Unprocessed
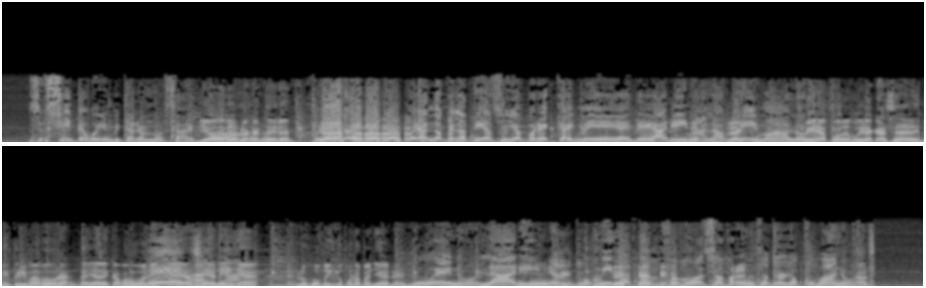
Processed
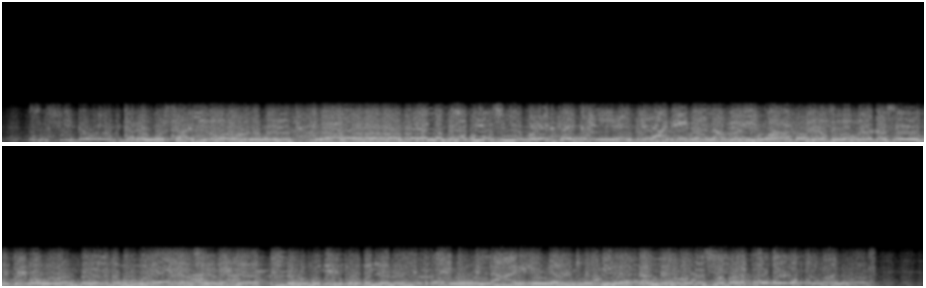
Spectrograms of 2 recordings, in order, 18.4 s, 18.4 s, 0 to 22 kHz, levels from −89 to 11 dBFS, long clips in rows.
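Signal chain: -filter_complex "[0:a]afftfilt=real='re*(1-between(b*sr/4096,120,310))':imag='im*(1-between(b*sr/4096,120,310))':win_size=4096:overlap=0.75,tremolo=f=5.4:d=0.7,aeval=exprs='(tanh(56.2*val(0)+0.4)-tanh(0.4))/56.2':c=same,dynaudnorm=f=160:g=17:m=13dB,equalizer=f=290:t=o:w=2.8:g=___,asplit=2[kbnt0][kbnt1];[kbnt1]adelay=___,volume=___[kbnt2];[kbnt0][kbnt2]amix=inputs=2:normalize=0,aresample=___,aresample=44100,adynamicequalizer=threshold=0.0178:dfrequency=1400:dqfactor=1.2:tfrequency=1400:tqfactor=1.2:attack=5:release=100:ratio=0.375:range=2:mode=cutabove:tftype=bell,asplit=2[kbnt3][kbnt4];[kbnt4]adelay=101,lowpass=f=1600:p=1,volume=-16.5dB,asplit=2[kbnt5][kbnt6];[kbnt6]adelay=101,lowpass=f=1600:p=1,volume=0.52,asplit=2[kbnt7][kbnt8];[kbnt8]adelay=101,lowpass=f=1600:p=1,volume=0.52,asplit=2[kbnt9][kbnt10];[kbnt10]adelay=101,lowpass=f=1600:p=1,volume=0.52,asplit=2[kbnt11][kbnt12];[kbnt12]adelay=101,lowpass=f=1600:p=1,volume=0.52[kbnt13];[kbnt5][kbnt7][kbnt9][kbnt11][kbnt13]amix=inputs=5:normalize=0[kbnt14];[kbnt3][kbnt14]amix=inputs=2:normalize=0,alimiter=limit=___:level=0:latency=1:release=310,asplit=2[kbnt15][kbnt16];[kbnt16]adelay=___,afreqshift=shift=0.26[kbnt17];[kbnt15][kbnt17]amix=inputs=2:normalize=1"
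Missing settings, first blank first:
7, 15, -9dB, 11025, -12.5dB, 3.9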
